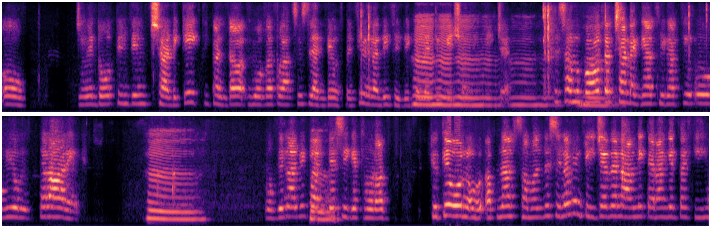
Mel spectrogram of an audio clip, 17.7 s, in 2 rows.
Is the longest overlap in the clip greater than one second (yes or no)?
yes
